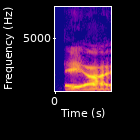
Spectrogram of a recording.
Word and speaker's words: Ai: It's actually spelled Ai, and it's pronounced Ai. I actually had to look that up. I'm like, A? Is that it? No. It was Ai.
